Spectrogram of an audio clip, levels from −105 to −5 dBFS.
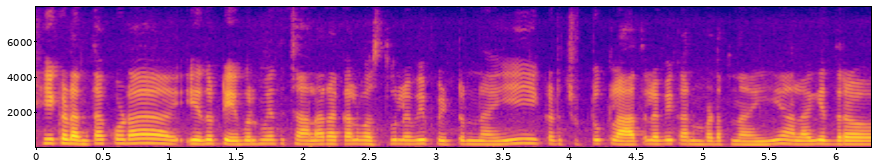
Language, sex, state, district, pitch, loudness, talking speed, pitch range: Telugu, female, Andhra Pradesh, Manyam, 205 Hz, -19 LUFS, 145 wpm, 195-215 Hz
